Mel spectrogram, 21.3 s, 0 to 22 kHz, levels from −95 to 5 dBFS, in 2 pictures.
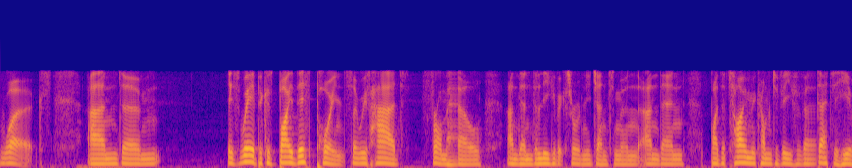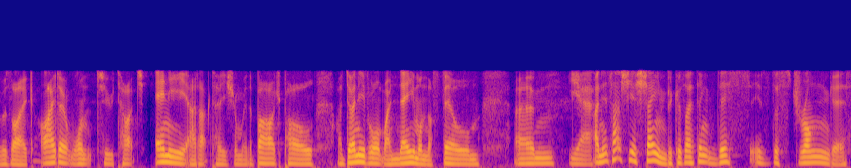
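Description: Speech, carried over a WebRTC call path whose band stops at 4 kHz, consistent with G.711 A-law at 64 kbps, has two bursts of packet loss at 5.64–5.75 s and 10.10–10.22 s. At each, the receiver stretches the last sound for 85 and 96 ms as a fading buzz or hiss, then resumes about 80 and 100 ms further on with that stretch of speech gone. Short concealed packet loss appears at 6.77–6.80 s, 12.48–12.54 s, 17.18–17.24 s and 19.30–19.34 s: 20 to 40 ms of audio never arrived, and the synthesized fill heard there comes across as a brief smear or wobble where short sounds can drop out.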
